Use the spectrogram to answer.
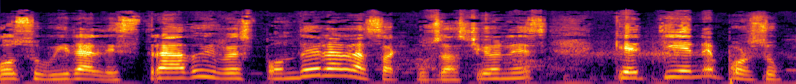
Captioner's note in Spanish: HABLAN EN INGLéS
